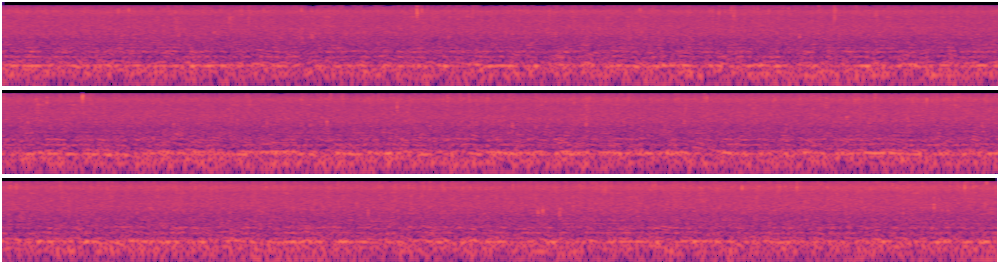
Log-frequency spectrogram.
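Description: Steady rain-like hiss with a faint low hum beneath it, unchanging throughout: the audio bed of a subliminal track, with spoken affirmations layered under it.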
